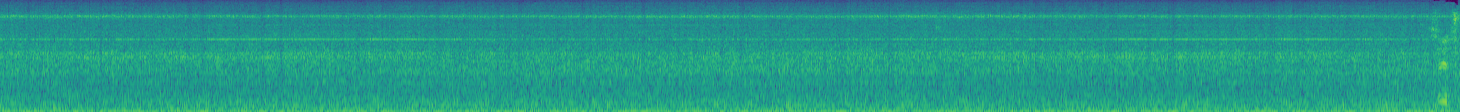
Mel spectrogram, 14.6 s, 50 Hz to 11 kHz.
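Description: A MiG-21 jet in the DCS flight simulator drones with a steady, continuous low engine roar while in level cruise flight, loud and unchanging throughout.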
